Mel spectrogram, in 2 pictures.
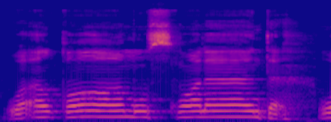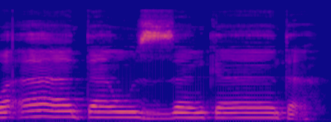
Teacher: صاد کو موٹا ادا کریں گے، صاد کے اوپر تشدید زور دیں گے ، لام کے اوپر کھڑا زبر ہے ایک اعتدال میں کھینچیں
